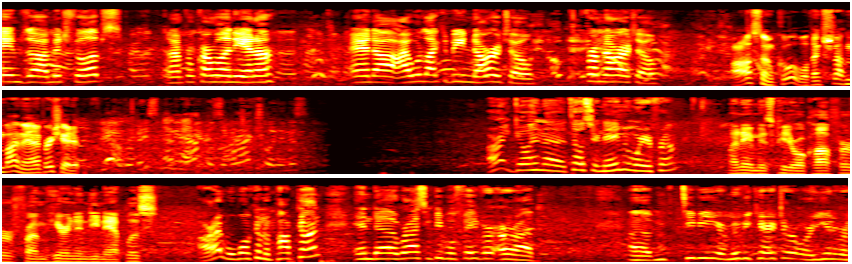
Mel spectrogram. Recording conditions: busy venue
